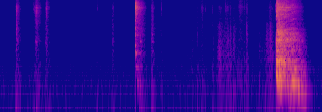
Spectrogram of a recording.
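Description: Handling noise from an archer's release aid at the bowstring: a few light clicks, one sharper click near the middle, and a flurry of small ticks. About half a second before the end comes the loudest sound, a half-second rasp as the release's wrist strap is fastened.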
